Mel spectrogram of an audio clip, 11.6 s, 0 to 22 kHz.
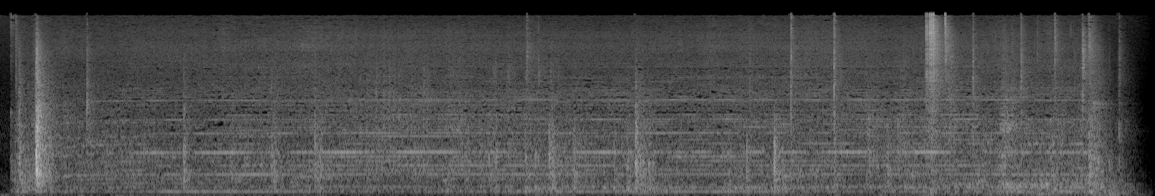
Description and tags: Electric Roller Door DOWN
This is an electric roller door going down. This is a stereo recording using a Rode NT-4 connected to the mic in of an Edirol R-09.
door-close, electric-door, field-recording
